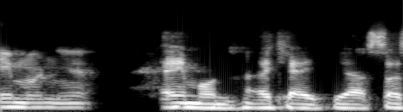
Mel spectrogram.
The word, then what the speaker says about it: Amon: Amon, we generally say Amon, Amon, okay, yeah, so I'm saying it right in the first place.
